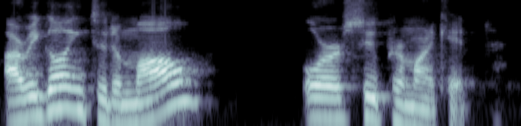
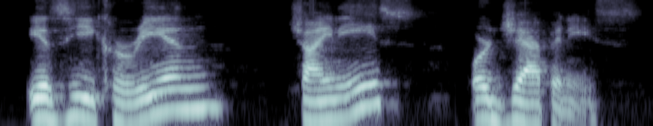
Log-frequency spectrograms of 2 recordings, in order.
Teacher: when there are two options or more, the first intonation is rising and the last option or intonation is falling.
